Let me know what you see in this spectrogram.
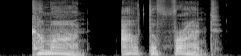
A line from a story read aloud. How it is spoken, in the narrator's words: Josh whispered to Dink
